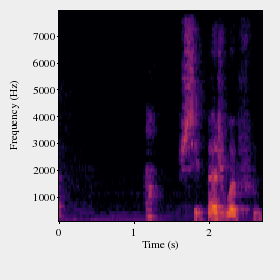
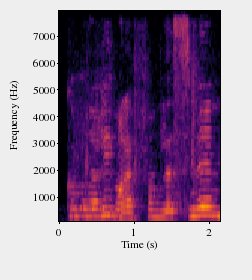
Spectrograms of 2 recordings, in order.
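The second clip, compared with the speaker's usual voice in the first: usual speaking voice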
